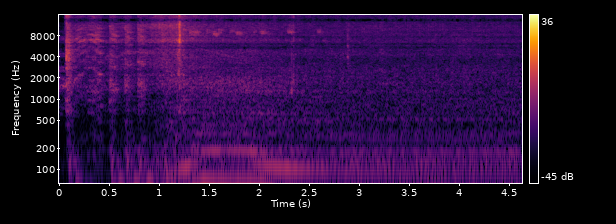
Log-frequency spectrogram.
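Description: A Jeep ZJ engine cranks over and catches, then settles into a steady, loud idle with a low droning rumble close by and no one talking.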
